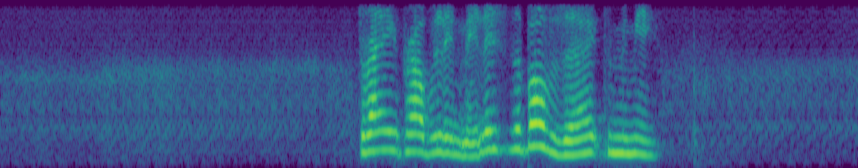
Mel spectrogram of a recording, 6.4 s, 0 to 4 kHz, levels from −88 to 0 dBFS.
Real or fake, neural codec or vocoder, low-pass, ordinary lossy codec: fake; codec, 16 kHz in and 24 kHz out, 0.4 kbps, LongCat-Audio-Codec, fine tuned four codebook decoder; 3.6 kHz; none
